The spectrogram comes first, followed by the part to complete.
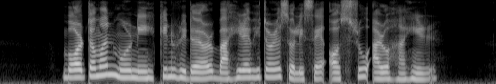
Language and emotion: Assamese, neutral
